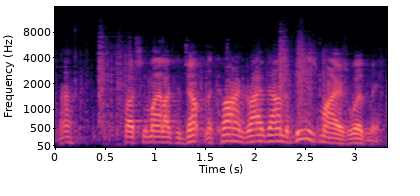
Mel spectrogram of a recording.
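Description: An actor playing a polite, easygoing young suitor, mild and hesitant, in a 1940s radio comedy. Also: male voice, medium pitch, quick pace, fairly bright tone, lightly acted. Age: young adult. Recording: muffled, noisy 1940s radio recording with clicks.

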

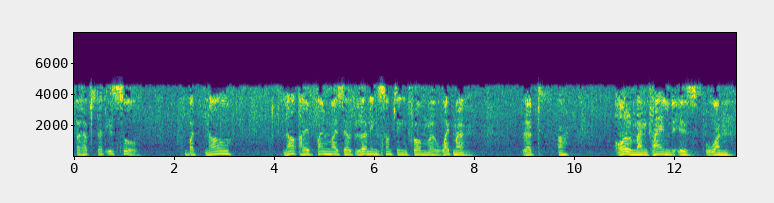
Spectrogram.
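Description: An actor in a 1950s radio drama playing a proud, solemn older Chinese father who leads his community, speaking in formal, measured phrases. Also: mid-range voice, lightly acted. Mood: solemn, reflective. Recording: muffled, noisy 1950s radio recording.

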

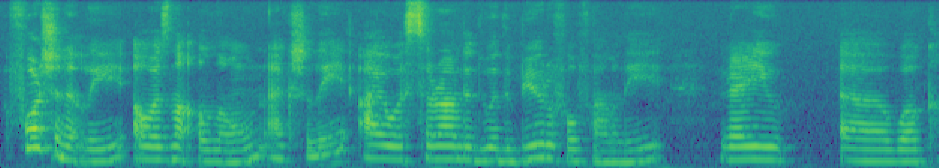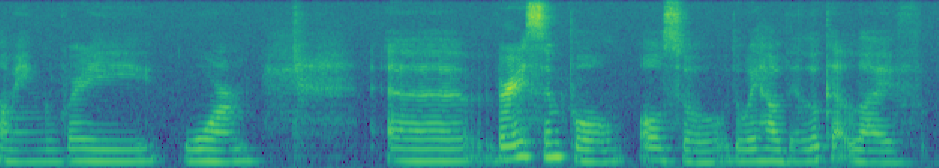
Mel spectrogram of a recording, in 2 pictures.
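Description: A woman's voice: medium pitch, a little mellow, distant mic. A young woman from Syria, candidly and reflectively telling her life story as a podcast guest, sometimes restarting her sentences. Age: young adult. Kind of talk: personal storytelling interview.

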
